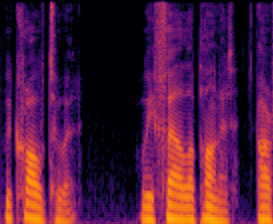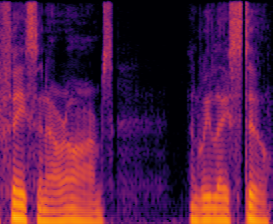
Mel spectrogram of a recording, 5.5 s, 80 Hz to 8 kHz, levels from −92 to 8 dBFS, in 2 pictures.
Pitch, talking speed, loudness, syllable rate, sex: 110 Hz, 185 wpm, -19 LUFS, 5.0 syllables/s, male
